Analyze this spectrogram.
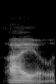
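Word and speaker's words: Ayo: Mufasa The Lion King AO adini I don't remember know I pronounced her last name but I like her IO is actually how her first name is pronounced inside out too and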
